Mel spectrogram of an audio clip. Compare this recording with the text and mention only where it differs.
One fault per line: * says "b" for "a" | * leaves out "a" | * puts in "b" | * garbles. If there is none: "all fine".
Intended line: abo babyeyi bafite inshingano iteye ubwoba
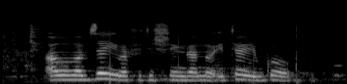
all fine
